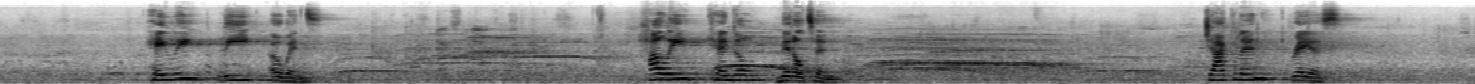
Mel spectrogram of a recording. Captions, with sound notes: Hayley Li Owens. (students cheering) Holly Kendall Middleton. (students cheering) Jaquelyn Reyes.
